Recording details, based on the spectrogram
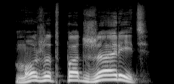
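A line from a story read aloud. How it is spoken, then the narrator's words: Shouting after spectators. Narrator (Russian): он уже кричал в спины зрителям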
